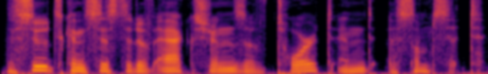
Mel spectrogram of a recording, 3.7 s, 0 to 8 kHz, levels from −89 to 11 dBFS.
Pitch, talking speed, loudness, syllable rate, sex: 120 Hz, 145 wpm, -21 LUFS, 4.1 syllables/s, male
